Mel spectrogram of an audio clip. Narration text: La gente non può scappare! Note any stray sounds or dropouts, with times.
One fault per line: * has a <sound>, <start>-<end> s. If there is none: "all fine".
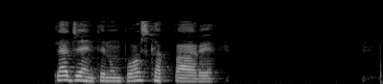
all fine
